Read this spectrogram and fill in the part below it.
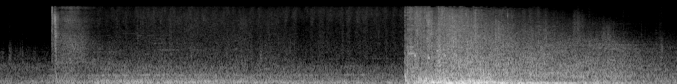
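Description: A big explosion in Dragon Age Inquisition bursts in with a loud roaring boom partway through, over a constant rumbling ambience with an earlier sharp crack, no talk.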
